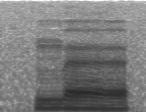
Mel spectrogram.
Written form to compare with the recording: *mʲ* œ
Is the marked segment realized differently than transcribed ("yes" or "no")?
yes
